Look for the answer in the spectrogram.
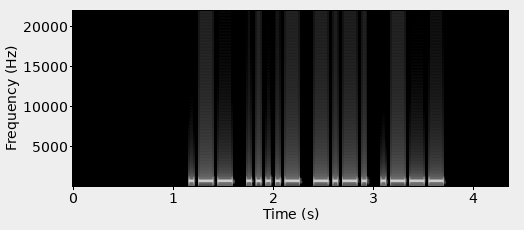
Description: Morse code, heard as a keyed tone, about 25 wpm, 700 Hz. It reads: W4CJ
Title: USA Call Signs - 4 Characters - 25wpm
